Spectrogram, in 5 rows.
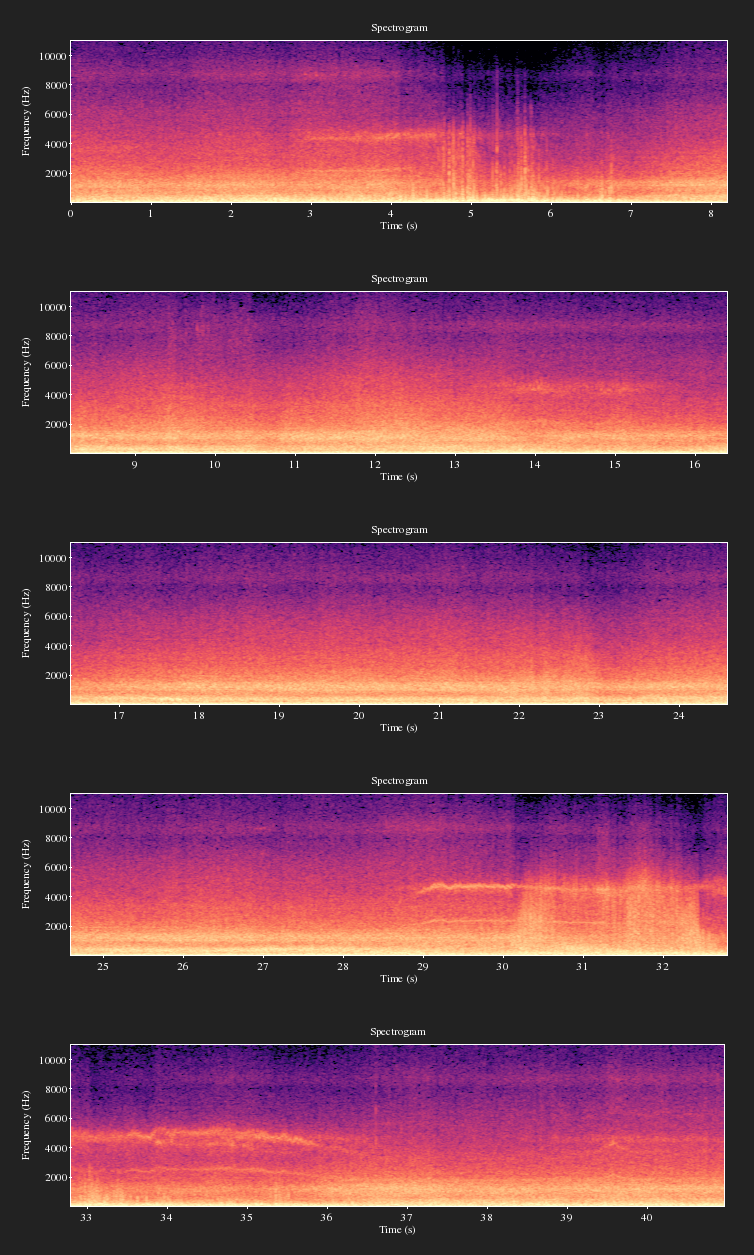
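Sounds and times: car road and engine noise: 0.0 - 40.9
thin high-pitched whine: 28.5 - 36.9.

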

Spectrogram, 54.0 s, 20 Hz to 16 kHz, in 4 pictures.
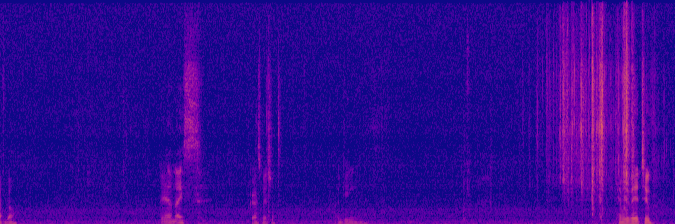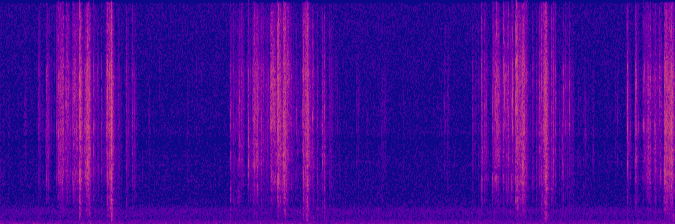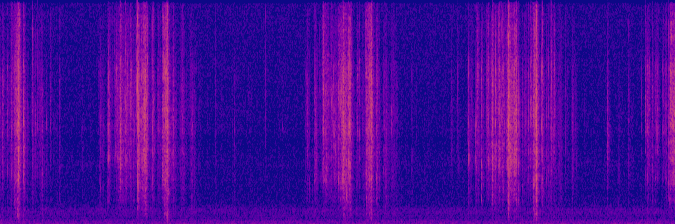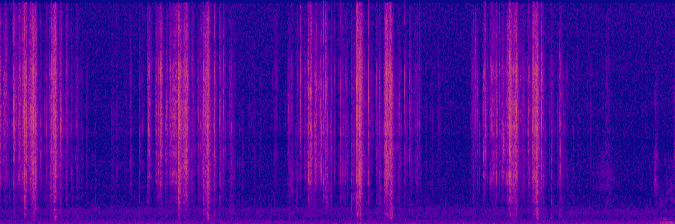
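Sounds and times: foil packs tearing: 11.0 - 12.7, 14.4 - 16.1, 18.1 - 20.0, 23.1 - 24.9, 26.1 - 28.0, 29.1 - 30.8, 36.4 - 38.3, 40.0 - 42.0, 43.4 - 45.1, 46.3 - 48.8, 50.1 - 51.8.

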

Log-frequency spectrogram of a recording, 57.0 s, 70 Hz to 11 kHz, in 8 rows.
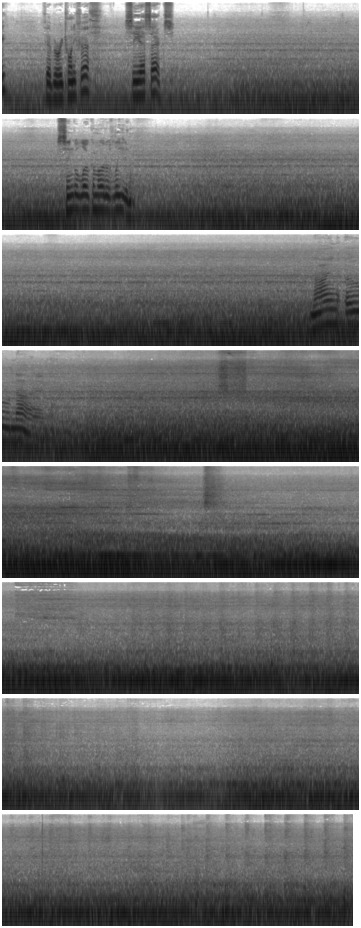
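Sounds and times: diesel locomotive engine drone: 0.0 - 57.0
wheels rumbling on rails: 0.0 - 57.0.

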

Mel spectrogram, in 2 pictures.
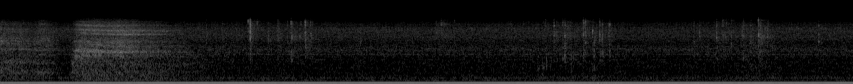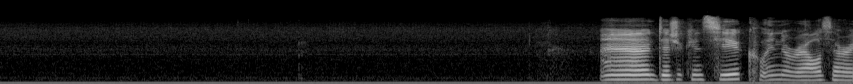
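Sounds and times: steady hiss: 0.0 - 16.7
low electrical hum: 0.0 - 17.0
faint keyboard typing: 2.0 - 3.4, 5.2 - 6.2, 6.8 - 8.3.

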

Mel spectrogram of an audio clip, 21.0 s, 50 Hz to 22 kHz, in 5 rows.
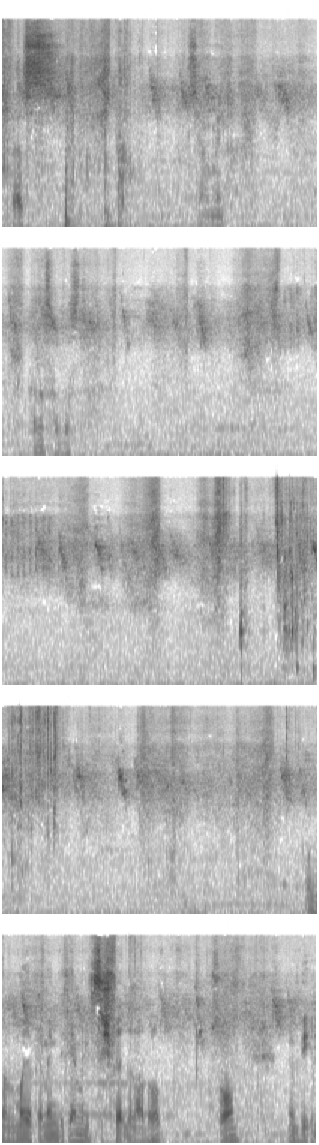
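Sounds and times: small birds chirping: 0.0 - 20.9
water splashes: 12.0 - 13.4
water dripping and trickling: 12.0 - 13.5.

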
